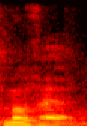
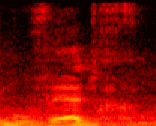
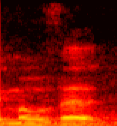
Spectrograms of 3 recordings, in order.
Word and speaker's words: Mourvèdre: And I tell them it's Mourvèdre. And so that's spelled Mourvedre. There's a lot of ways to pronounce it. You can say Mourvèdre, like the French. Don't do that. In California, we say Mourvèdre.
